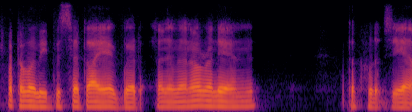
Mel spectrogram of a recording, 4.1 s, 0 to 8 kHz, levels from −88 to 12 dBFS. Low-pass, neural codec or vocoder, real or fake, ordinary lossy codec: 7.2 kHz; codec, 16 kHz, 0.5 kbps, FunCodec, trained on LibriTTS, 25 frames a second; fake; Opus, 16 kbps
